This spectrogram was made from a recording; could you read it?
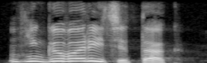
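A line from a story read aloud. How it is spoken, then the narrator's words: Sudden flushed shout. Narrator (Russian): закричал вдруг Томан, весь покраснев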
